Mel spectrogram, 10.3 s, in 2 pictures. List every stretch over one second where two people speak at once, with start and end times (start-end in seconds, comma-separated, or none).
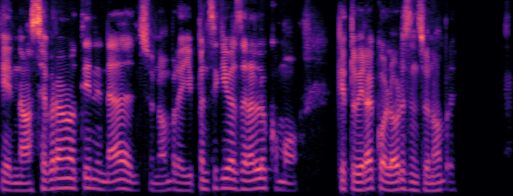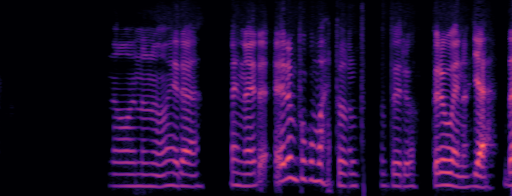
none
